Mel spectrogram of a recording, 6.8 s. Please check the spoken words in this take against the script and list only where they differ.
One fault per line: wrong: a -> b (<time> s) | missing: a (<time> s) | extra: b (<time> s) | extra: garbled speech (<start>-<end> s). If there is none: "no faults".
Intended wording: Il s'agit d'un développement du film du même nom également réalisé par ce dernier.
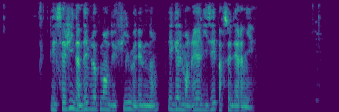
missing: du (2.7 s)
